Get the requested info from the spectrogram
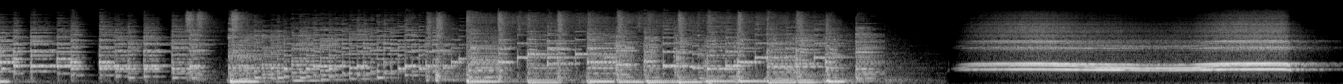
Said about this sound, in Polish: Ze stacji Koluszki rusza pociąg osobowy.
